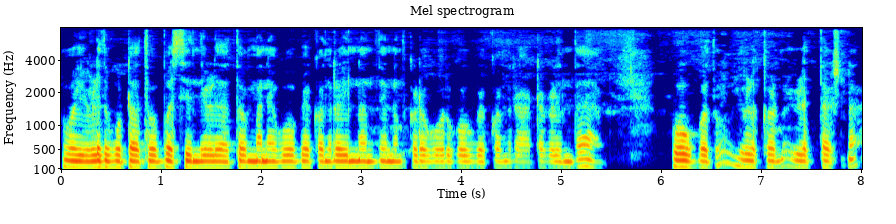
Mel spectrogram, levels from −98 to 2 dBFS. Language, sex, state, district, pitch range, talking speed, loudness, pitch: Kannada, male, Karnataka, Chamarajanagar, 125-130 Hz, 140 wpm, -24 LUFS, 125 Hz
